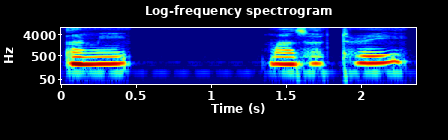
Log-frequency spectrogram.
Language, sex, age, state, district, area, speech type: Assamese, female, 30-45, Assam, Majuli, urban, spontaneous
